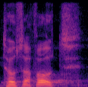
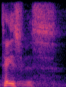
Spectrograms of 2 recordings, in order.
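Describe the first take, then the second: First: Said in modern Israeli Hebrew, ending in t. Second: Said in the lecturer's style, ending in s. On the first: This is how the modern Hebrew model would say it. "They would say Tosafot" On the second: This is how the lecturer actually says it. "the lecturer is saying Tesvis"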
